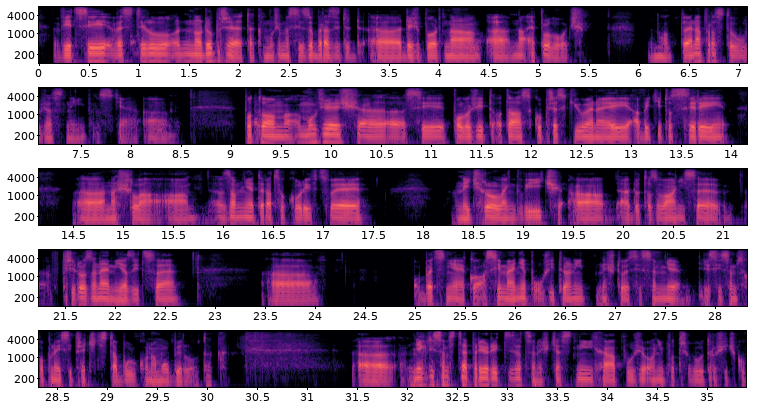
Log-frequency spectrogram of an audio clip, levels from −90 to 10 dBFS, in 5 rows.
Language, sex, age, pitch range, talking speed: Czech, male, 30-49, 85-100 Hz, 145 wpm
